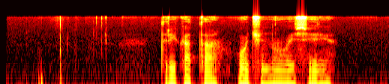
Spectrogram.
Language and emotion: Russian, neutral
